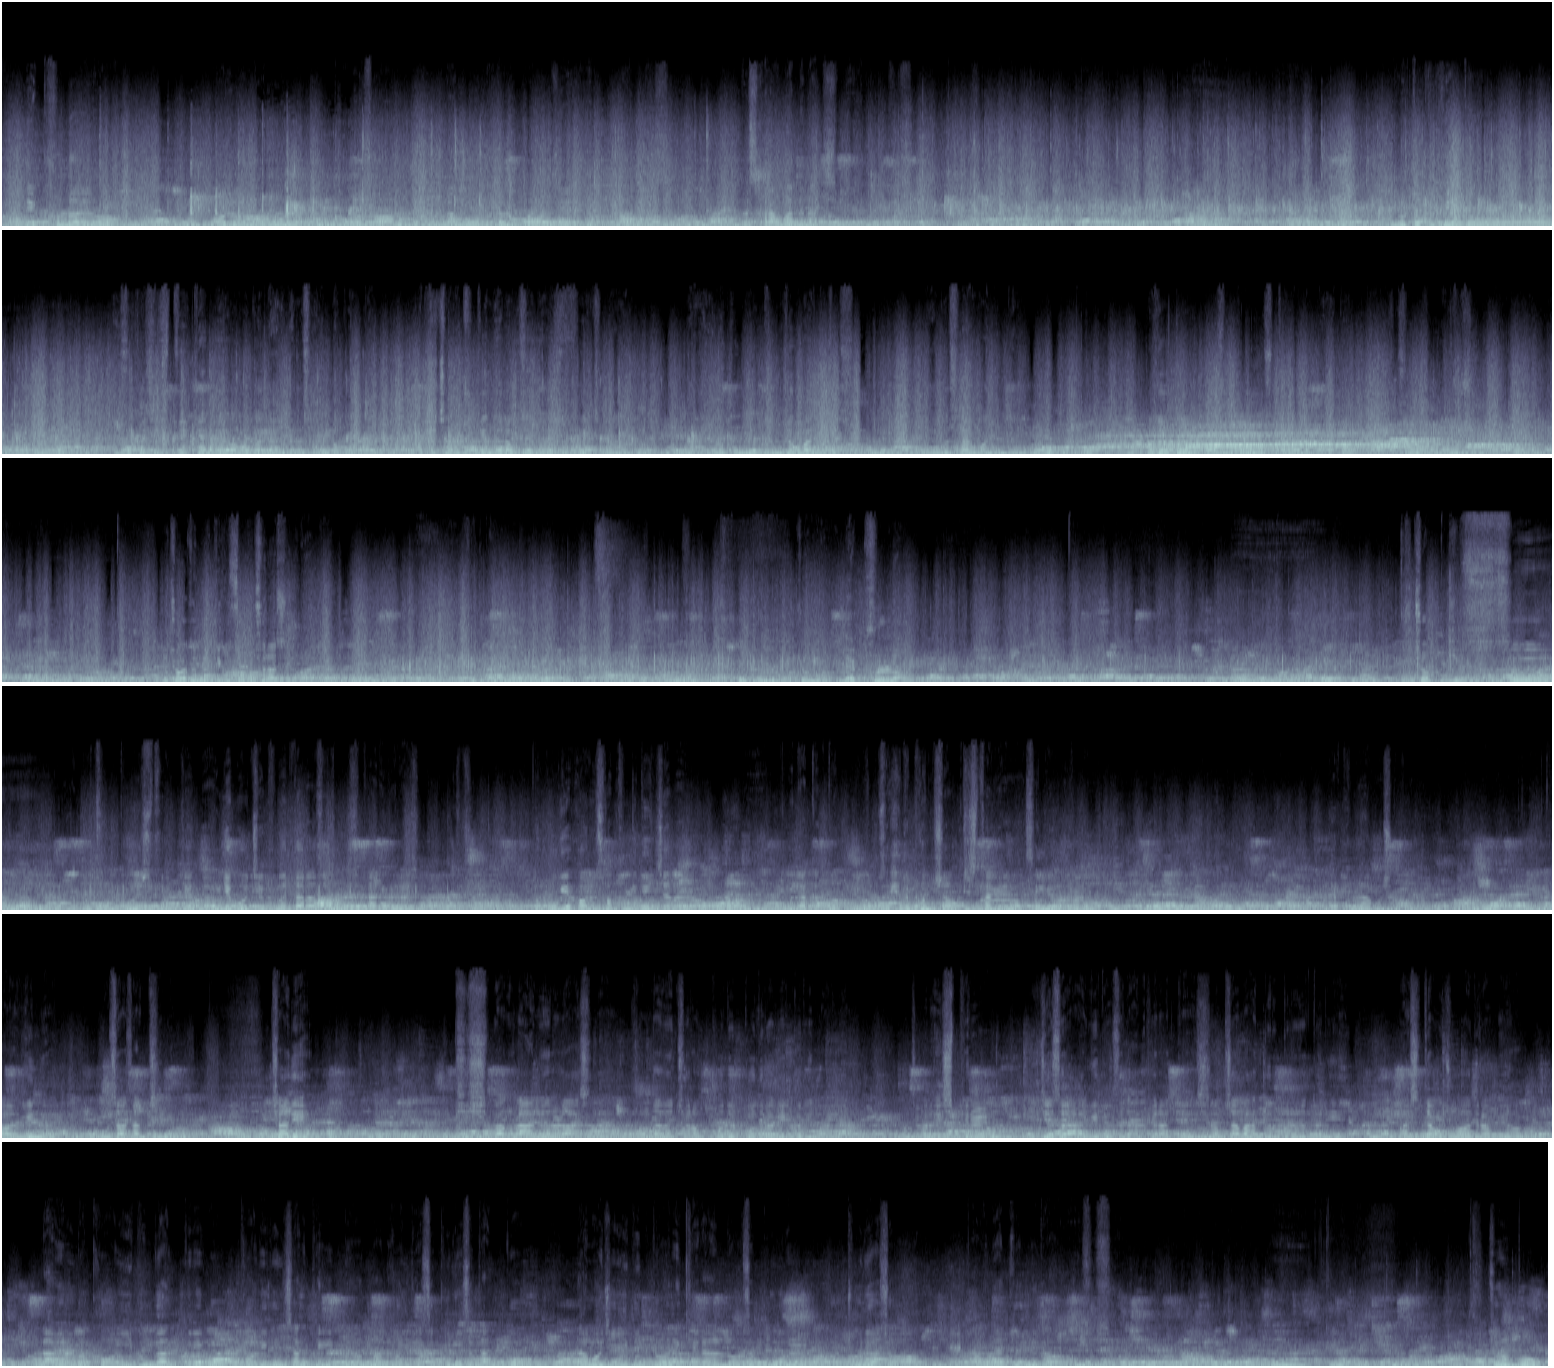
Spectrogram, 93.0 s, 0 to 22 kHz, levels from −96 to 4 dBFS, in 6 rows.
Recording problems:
murmuring crowd; very loud; throughout; 4 dB above the speech

